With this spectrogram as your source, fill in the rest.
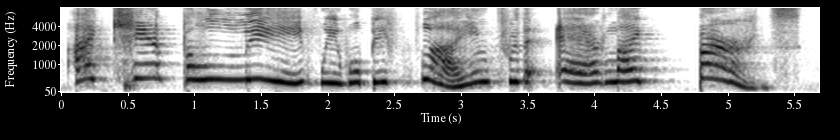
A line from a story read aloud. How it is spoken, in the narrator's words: exclaimed Madam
